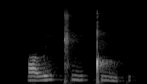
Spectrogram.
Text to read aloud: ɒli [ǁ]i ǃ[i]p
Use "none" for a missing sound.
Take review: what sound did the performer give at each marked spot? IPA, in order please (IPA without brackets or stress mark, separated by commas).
ǁ, i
